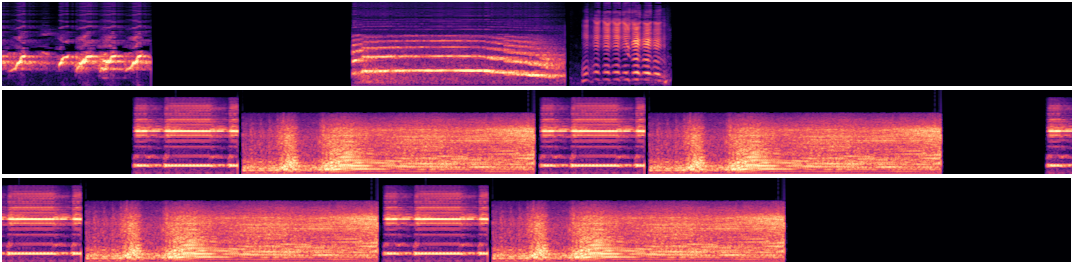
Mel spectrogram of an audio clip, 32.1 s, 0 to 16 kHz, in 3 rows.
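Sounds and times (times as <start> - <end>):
vehicle horn honking: 12.0 - 13.1, 16.0 - 17.2, 21.2 - 22.2, 25.2 - 26.3
vehicle engine running: 13.2 - 16.0, 22.3 - 25.2, 26.3 - 29.2.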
